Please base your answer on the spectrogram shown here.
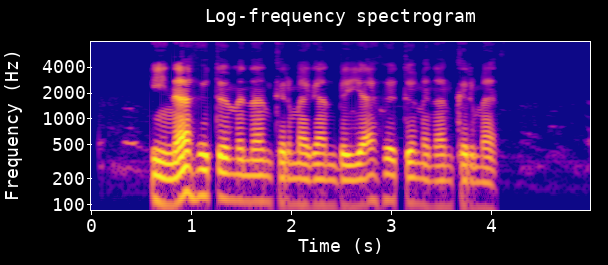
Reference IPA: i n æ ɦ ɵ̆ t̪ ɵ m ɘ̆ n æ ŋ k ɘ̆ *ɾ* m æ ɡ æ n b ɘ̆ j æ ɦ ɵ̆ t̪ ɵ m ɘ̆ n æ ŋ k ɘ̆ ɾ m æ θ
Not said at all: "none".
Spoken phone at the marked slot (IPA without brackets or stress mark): ɾ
